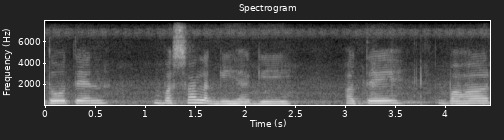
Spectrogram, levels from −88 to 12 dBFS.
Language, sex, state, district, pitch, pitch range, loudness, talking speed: Punjabi, female, Punjab, Kapurthala, 225 Hz, 210-230 Hz, -14 LUFS, 95 wpm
